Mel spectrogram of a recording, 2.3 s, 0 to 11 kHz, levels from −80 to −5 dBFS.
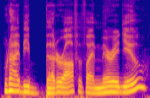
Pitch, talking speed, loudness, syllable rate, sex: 150 Hz, 240 wpm, -16 LUFS, 5.1 syllables/s, male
